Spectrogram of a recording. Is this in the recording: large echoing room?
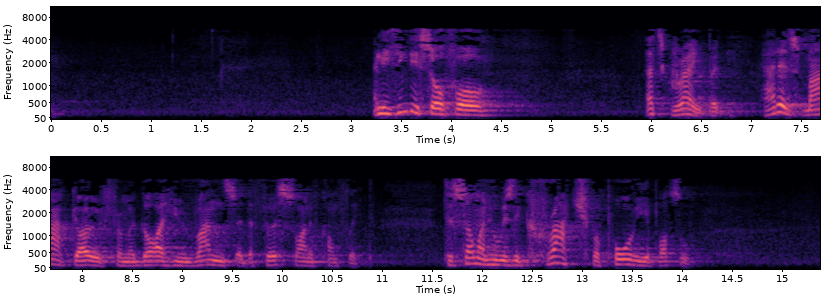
yes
